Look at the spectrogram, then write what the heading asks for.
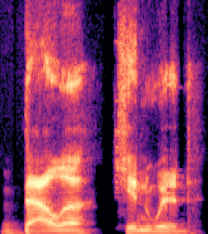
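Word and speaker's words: Bala Cynwyd: office in ella kenwid i lived there i know how to say it bella kinwood pennsylvania yeah among many of the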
